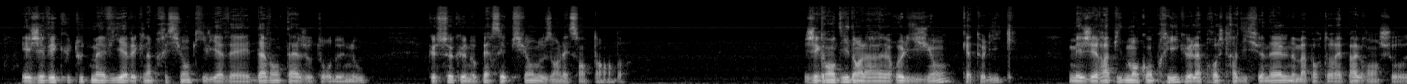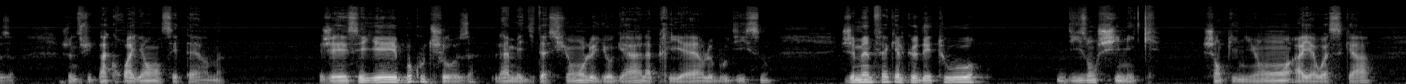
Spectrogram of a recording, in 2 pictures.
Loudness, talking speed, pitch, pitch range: -23 LUFS, 150 wpm, 85 Hz, 70-100 Hz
